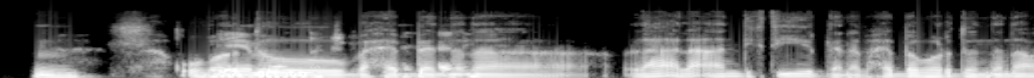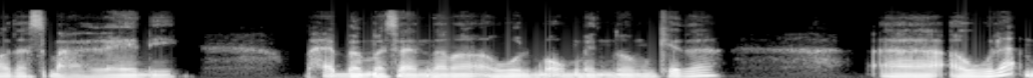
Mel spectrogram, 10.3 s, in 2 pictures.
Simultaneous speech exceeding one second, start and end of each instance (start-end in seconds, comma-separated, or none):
0.9-2.4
